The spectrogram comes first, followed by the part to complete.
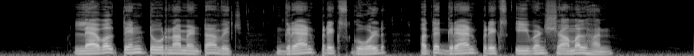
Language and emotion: Punjabi, neutral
